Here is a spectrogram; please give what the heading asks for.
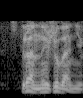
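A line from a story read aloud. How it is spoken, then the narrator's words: Wry snort. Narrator (Russian): хмыкнул Мазур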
